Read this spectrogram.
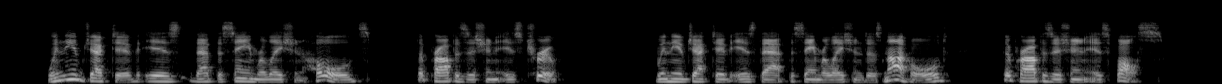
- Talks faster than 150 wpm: No, average, 140 wpm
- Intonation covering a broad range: No, average, 3.7 semitones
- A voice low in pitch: Yes, low, 125 Hz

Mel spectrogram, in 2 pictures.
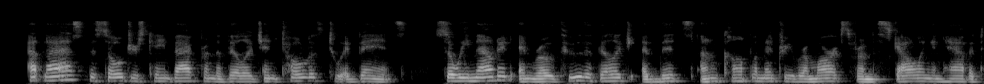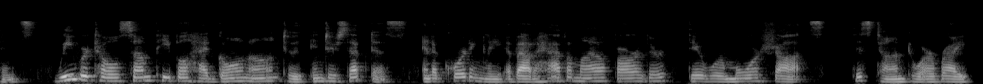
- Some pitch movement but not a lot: Yes, average, 3.2 semitones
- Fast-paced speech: No, average, 170 wpm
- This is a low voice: No, medium, 145 Hz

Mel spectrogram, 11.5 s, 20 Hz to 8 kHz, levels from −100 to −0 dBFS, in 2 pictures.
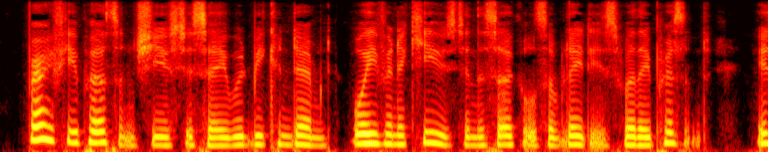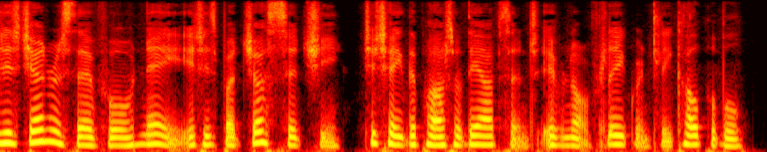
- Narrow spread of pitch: No, average, 3.3 semitones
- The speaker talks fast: Yes, fast, 225 wpm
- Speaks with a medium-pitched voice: Yes, medium, 170 Hz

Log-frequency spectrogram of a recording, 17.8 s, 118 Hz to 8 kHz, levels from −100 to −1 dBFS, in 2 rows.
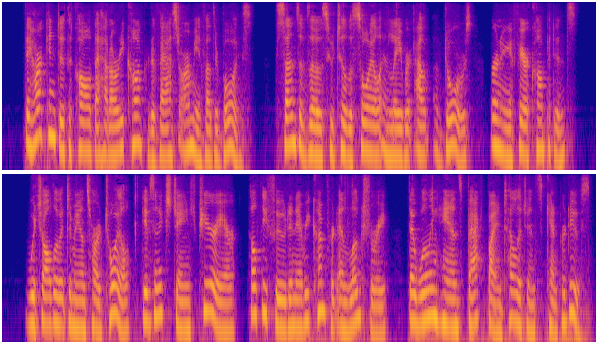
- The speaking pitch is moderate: Yes, medium, 180 Hz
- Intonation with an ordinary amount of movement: Yes, average, 3.5 semitones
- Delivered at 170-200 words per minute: Yes, average, 190 wpm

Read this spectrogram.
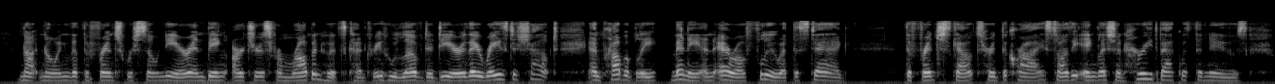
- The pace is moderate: No, fast, 220 wpm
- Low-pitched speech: No, medium, 185 Hz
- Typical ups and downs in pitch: No, narrow, 1.7 semitones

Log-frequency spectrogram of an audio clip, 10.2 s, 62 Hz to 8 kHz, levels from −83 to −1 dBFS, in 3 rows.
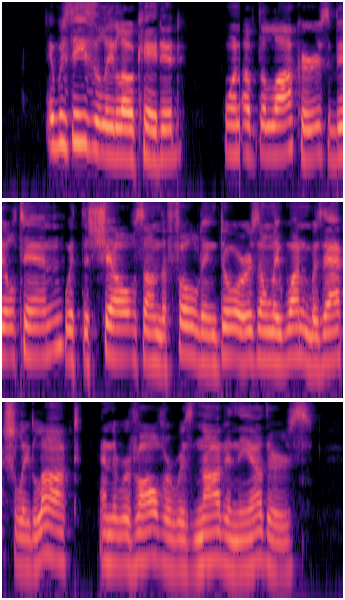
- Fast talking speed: No, average, 170 wpm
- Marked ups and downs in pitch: No, average, 3.2 semitones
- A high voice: No, medium, 170 Hz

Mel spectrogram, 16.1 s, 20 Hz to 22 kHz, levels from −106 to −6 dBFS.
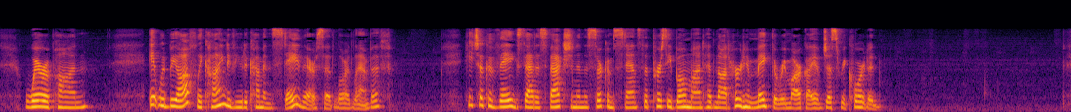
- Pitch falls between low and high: No, high, 195 Hz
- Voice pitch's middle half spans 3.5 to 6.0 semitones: No, average, 3.0 semitones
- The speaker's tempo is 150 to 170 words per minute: No, average, 140 wpm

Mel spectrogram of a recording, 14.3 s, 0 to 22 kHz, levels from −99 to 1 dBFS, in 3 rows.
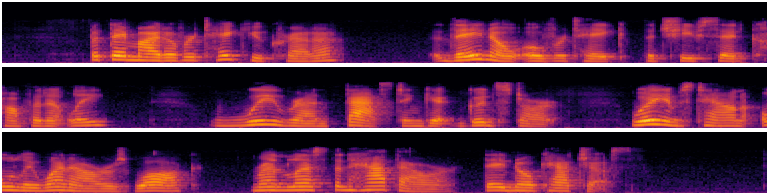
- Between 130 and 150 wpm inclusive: Yes, average, 140 wpm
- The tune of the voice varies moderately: Yes, average, 4.3 semitones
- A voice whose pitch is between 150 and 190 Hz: Yes, medium, 185 Hz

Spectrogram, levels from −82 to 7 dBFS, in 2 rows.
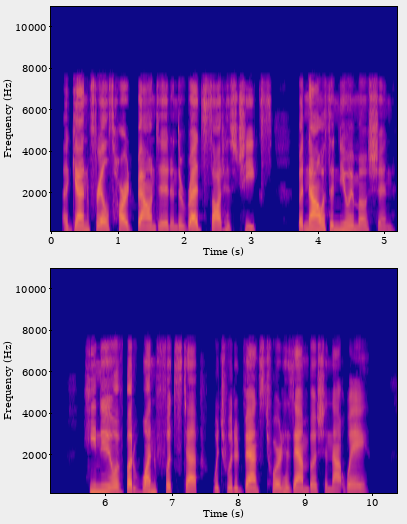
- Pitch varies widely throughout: No, narrow, 2.4 semitones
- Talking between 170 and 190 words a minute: Yes, average, 185 wpm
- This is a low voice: No, high, 205 Hz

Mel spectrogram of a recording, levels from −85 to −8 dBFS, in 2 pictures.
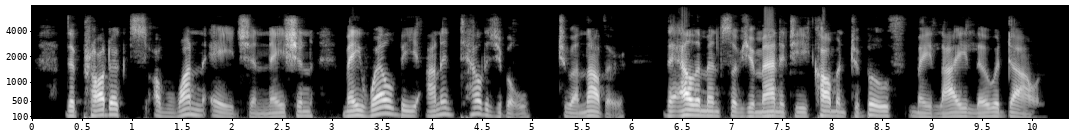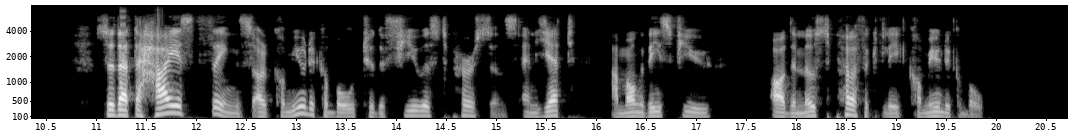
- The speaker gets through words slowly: Yes, slow, 130 wpm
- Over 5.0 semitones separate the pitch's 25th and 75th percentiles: No, average, 4.3 semitones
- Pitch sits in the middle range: No, low, 110 Hz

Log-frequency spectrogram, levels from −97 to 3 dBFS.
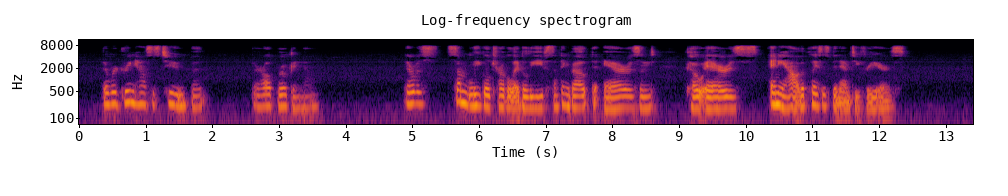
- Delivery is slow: No, average, 145 wpm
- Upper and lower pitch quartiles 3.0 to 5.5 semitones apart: Yes, average, 3.3 semitones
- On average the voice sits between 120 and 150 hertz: No, high, 195 Hz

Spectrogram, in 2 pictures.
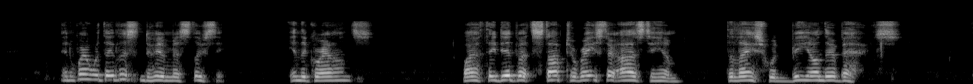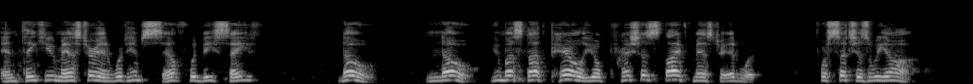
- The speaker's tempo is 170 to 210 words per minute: Yes, average, 180 wpm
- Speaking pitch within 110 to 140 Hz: No, medium, 185 Hz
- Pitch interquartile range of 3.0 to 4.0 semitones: No, narrow, 2.6 semitones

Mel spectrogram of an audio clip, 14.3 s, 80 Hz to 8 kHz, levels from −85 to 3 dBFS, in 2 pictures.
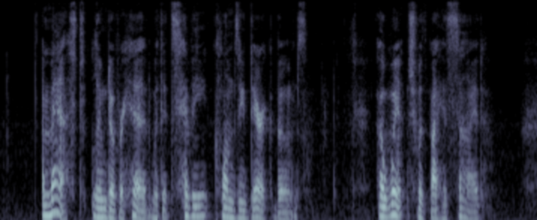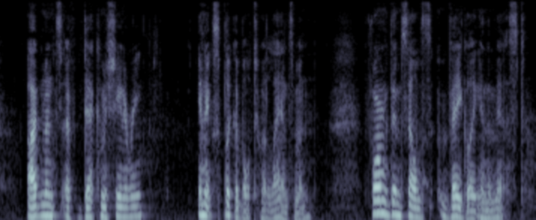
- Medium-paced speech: No, slow, 125 wpm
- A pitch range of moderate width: Yes, average, 3.4 semitones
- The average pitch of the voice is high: No, low, 125 Hz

